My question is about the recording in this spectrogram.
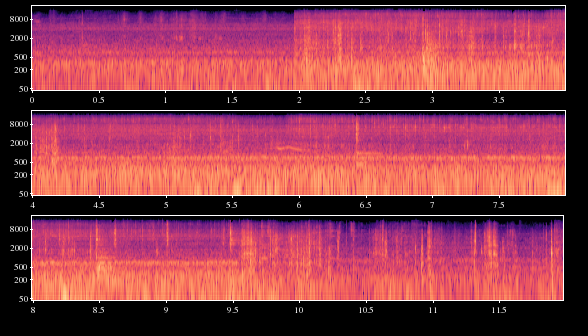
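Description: Butter sizzling and crackling in a hot cast-iron skillet on a portable gas camp stove, starting about two seconds in, with a steady hum underneath. Near the end the sizzle drops away and a few light knocks follow, frozen vegetables rattling into a steel bowl.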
